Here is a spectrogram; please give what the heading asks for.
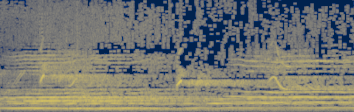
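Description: Whale song with rising, swooping calls drifting over a steady, droning wash of sustained tones in a recorded music track, fairly loud and continuous, with no one talking.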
